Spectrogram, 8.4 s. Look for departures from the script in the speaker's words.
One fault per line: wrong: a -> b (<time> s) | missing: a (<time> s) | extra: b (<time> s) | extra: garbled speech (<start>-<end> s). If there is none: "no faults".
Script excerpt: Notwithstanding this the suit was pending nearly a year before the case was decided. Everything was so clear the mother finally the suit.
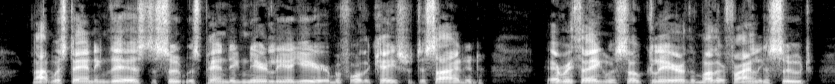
no faults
